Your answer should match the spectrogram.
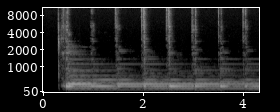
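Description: Acoustic guitar starting to play about a third of a second in, struck in a steady rhythm of about two strokes a second, the chord ringing on between strokes: the instrumental opening of a song.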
